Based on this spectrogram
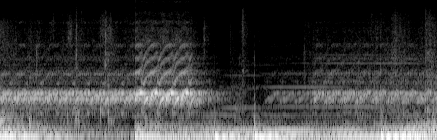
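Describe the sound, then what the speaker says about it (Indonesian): A loud, wailing electronic alarm set off as a distraction for the guards at a mansion in a film, sweeping in rising tones over a steady low hum, with a brief break and a second burst. "mulai mengaktifkan alarm sebagai pengalih perhatian para penjaga rumah Mourier"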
